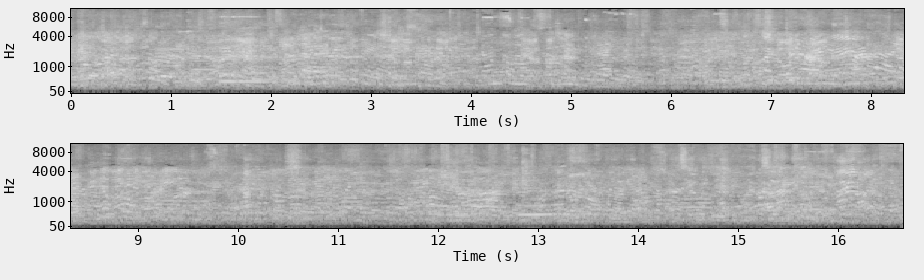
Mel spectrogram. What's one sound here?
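A group of people chat in the background of a room.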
